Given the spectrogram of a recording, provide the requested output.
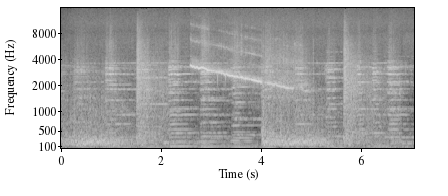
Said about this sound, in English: The flames of war eat at the heart of Manchester. In one of the fiercest raids of the German Blitzkrieg on Britain, a storm of bombs wreaks havoc in this proud city.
